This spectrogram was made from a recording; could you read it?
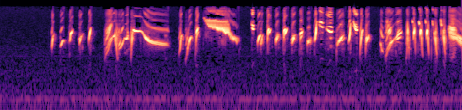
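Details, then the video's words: European goldfinch, a two-year-old bird of pure wild song with strong timbre and long calls: rapid tinkling twitters and buzzy slurred notes, then a fast run of repeated chirps, continuous for about four seconds. "Jilguero Reclamo Canto Silvestre Puro"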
